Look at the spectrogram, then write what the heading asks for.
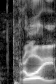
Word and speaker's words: proelium: Yeah, or proi, like English boy, proelium.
